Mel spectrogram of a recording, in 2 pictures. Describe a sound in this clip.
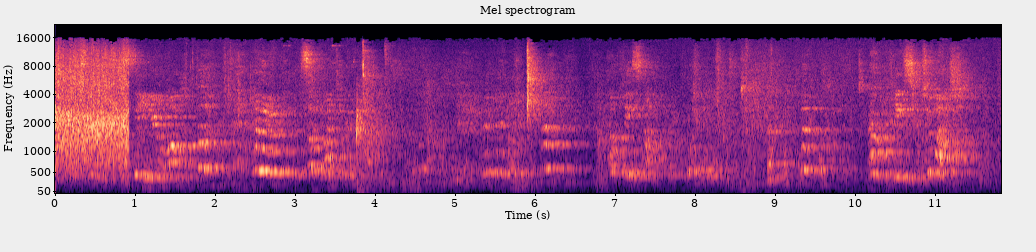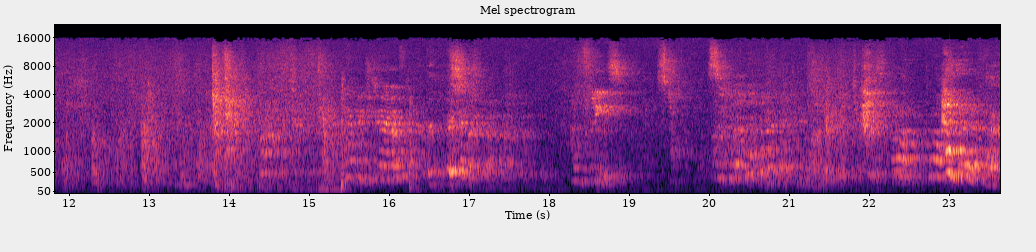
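A woman sings loudly in an operatic voice.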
